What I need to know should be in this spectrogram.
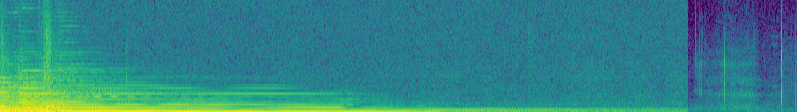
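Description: A group of singers and a band end a song on a long chord that slowly rings out.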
